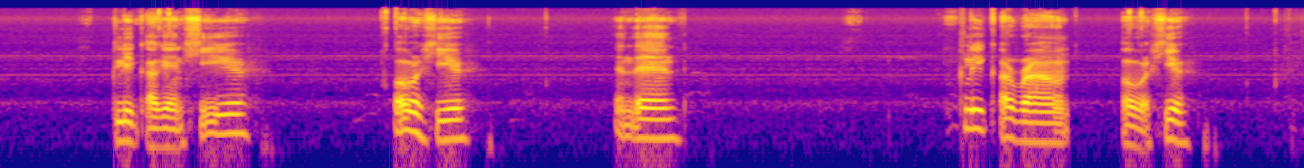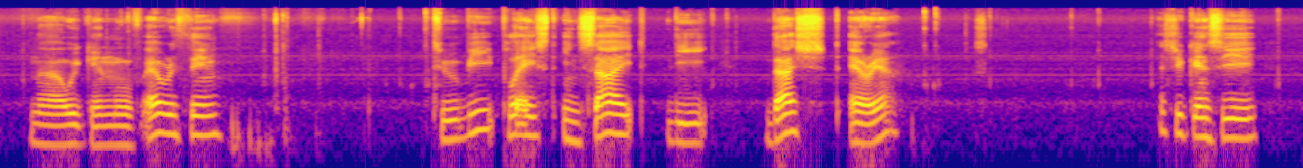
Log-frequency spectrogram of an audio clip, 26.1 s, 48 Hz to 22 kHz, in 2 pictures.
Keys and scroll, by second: 14.3 ctrl+a, 15.8 m, 15.8 space.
